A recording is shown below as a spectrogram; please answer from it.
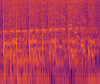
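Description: Electronic dance music build-up: a rapid drum roll under a slowly rising synth tone. The bass drops out briefly and the tone stops shortly before the end, as the level eases down.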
